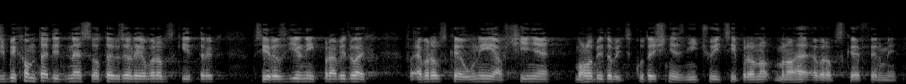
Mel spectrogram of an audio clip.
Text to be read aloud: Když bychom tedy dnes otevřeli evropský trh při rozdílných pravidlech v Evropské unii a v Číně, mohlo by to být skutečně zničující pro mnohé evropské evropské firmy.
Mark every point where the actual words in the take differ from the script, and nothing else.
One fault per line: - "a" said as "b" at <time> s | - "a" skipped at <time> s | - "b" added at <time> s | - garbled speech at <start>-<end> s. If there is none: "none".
- "evropské" skipped at 8.6 s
